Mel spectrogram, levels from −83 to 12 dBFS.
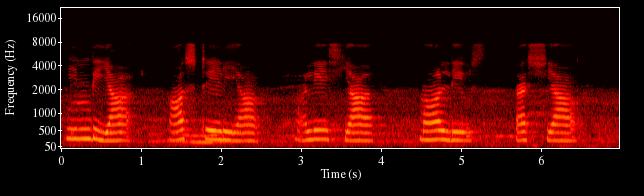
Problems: none marked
